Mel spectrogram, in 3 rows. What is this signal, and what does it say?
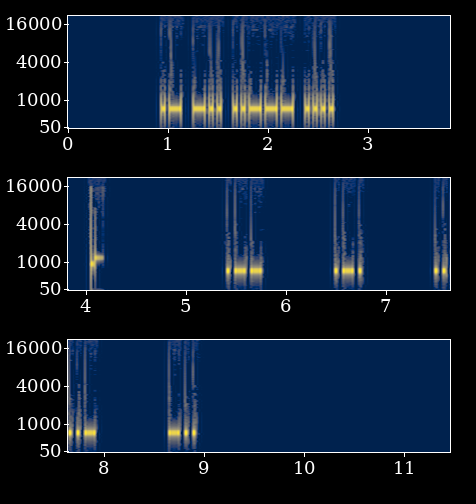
Morse code, heard as a keyed tone, about 29 wpm, spaced as for 15 wpm, 700 Hz. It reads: AD2H WR4D
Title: USA Call Signs - 4 Characters - 6x Character Spacing - 30wpm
